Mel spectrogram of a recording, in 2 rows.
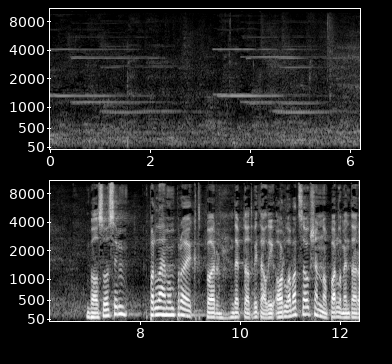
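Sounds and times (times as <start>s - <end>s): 
parliament chamber bell ringing: 0.0s - 6.3s
murmur of voices: 0.0s - 12.3s
speech: 7.0s - 12.3s.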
